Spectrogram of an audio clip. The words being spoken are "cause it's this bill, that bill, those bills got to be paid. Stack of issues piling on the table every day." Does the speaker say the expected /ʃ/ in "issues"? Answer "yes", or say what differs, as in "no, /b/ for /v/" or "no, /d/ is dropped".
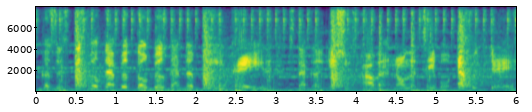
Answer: yes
